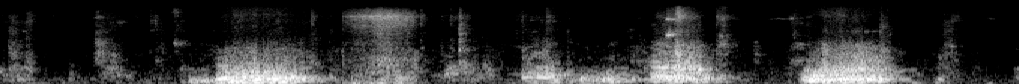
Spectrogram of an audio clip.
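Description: Three drawn-out, pitched animal cries, loud, with a short hiss between the first two.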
